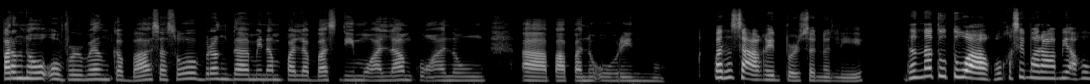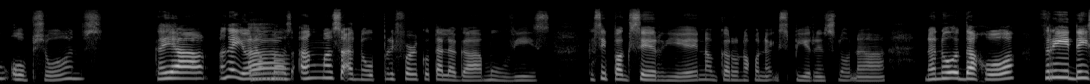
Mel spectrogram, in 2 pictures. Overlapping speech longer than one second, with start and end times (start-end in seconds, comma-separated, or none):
none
